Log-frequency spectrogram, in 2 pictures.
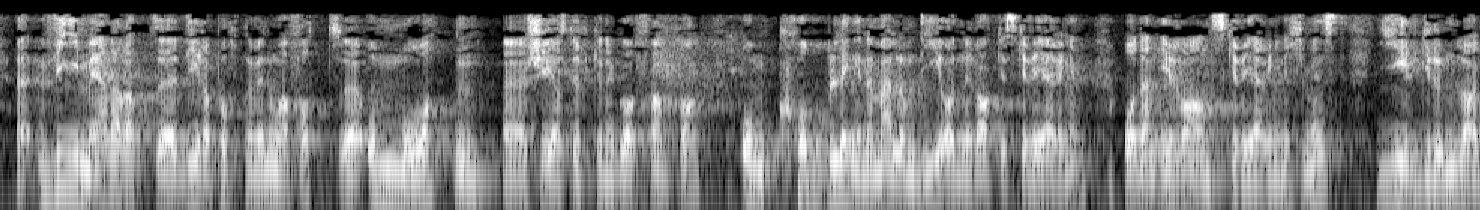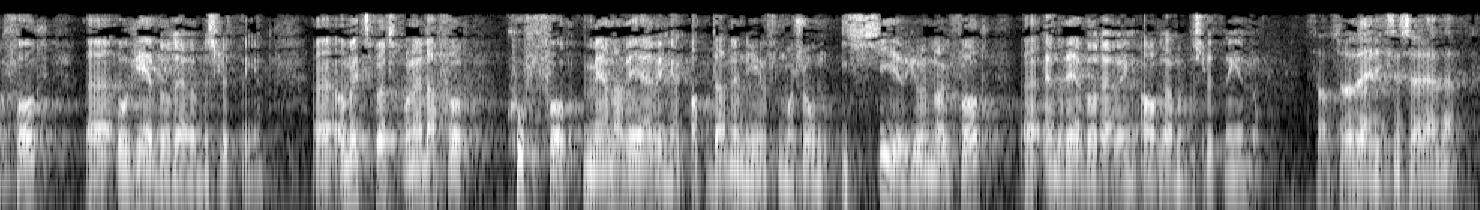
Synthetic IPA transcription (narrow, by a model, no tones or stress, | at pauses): ʋɪmeːnəɾɑt̪d̪iːɾɑpʰɔɾt̪ənəʋɪnuːhɑɾfɔt̪ːʔɔmːoːt̪n̩ʂiːɑst̪ʏɾkənəɡoːɾfɾɑmːpʰɔ | ʔɔmkʰɔblɪŋənəmɛlːɔmd̪ɪɔ̰d̪ɛnɪɾɑːkɪskəɾɛjeːɾɪŋən | ɔd̪ɛnʔɪɾɑːnskəɾɛjeːɾɪŋənɪçːəmɪnst̪ | jiːɾɡɾʉnlɑːɡfɔɾ | ʔɔɾeːʋʉɾd̪eːɾəbəslʉt̪nɪ̰ŋə̰n | ʔɔ̰mɪt̪spœɾsmoːlæɾd̪æɾfɔɾ | kʰʊfɔɾmeːnəɾːɛjeːɾɪŋənɑt̪̚d̪ɛnːənyːəɪnfɔɾmɑʂuːnn̩ɪçːəjiːɾɡɾʉnlɑːɡfɔɾʔɛnɾeːʋʉɾd̪eːɾɪŋɑ̰ʋd̪ɛnːəbəslʉt̪nɪ̰ŋənːṵː | sɑslɔd̪eɾɪksn̩seɾɛd̪ə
